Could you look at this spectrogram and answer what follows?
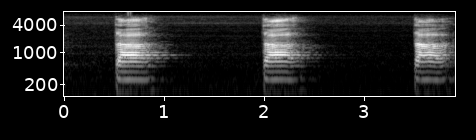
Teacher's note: তা অক্ষরটা আমাদের জিহ্বার আগা উপরের দাঁতের গোড়ায় গিয়ে লাগবে, লেগে উচ্চারিত হবে তা, তা, তা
